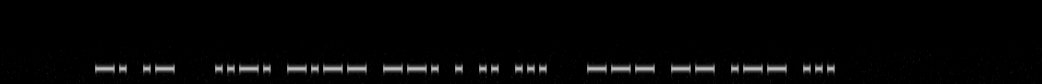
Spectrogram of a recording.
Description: Morse code (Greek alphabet), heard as a keyed tone, machine-sent, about 20 wpm, 740 Hz. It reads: ΝΑ ΦΥΓΕΙΣ ΟΜΩΣ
